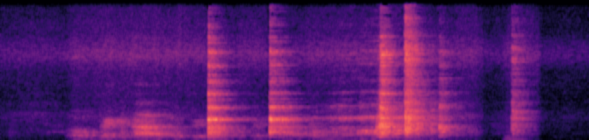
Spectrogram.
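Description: White ceramic dinner plates set down on a granite countertop: a short clatter with several sharp clinks, the loudest about one and a half, two and three seconds in, some with a brief ring.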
